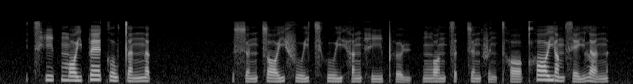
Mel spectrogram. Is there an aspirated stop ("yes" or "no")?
yes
